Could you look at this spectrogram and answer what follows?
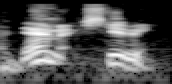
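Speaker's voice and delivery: ordinary delivery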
